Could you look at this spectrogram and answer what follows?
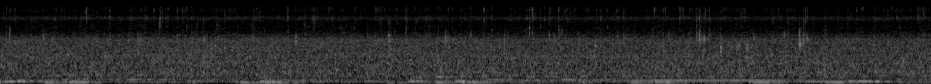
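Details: Steady rain and trickling water hiss across the whole recording, with no clear animal voice standing out.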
